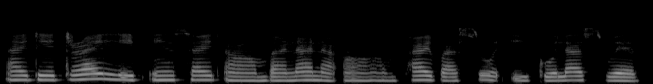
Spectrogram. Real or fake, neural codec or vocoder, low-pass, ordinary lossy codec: real; none; 5.4 kHz; none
